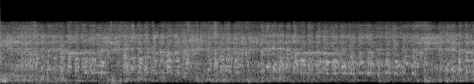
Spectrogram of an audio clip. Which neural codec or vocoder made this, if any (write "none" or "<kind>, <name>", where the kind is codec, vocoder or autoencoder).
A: codec, SNAC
